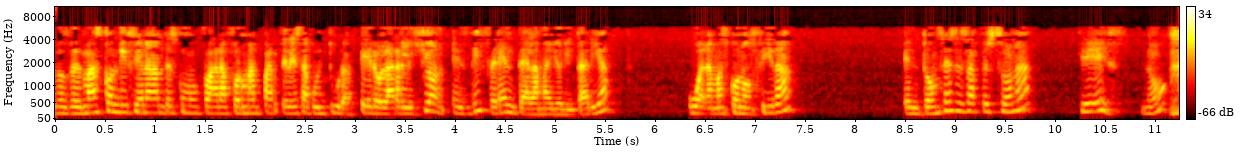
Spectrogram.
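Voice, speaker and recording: A woman's medium-pitched voice, an ordinary speaking voice, at a moderate pace with ordinary pitch variation. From Spain. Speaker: podcast co-host. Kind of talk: casual chat.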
